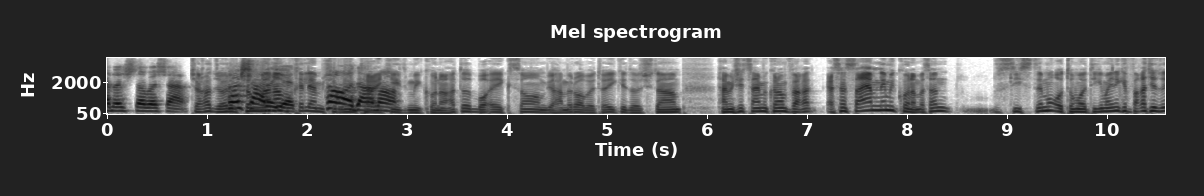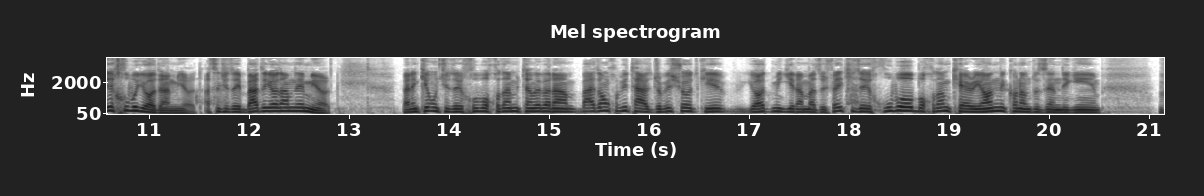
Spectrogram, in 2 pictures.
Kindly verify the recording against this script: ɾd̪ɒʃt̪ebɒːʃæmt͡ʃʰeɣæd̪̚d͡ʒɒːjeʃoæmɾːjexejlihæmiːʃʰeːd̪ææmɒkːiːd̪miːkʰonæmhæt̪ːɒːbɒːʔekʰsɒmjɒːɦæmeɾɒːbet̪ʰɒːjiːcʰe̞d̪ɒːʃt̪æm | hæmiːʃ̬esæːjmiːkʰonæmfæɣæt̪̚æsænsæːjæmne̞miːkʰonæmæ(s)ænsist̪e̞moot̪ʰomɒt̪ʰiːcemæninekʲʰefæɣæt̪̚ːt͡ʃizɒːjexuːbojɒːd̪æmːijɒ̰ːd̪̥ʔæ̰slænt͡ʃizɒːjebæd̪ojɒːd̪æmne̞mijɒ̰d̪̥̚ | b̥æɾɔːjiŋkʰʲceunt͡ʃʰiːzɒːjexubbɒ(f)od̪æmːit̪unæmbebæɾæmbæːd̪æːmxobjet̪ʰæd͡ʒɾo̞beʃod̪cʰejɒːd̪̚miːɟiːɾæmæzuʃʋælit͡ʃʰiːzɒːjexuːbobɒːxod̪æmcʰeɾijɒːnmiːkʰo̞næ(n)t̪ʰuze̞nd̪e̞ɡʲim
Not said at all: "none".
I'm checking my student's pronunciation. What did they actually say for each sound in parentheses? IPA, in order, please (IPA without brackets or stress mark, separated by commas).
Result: s, x, m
